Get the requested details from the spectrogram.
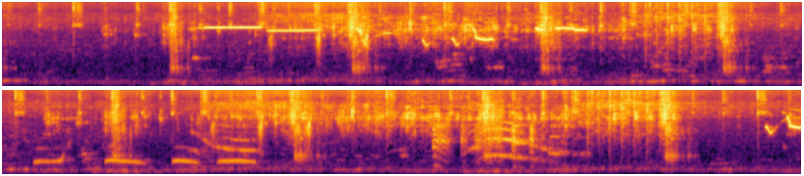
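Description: Scattered bird chirps and short whistled notes ring out over a low, steady outdoor rumble, with brief clicks and patters mixed in, all fairly faint.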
